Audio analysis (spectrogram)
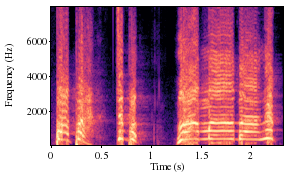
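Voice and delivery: high, loud shout of impatience; shrill hurried demand; harsh snapping yell. Acted. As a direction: yell at papa to hurry. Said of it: "sebuah bentakan".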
